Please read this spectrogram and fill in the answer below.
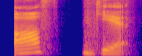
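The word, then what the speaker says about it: Auf geht's: Off get. The off is pronounced like off, and the get is pronounced like gat. Off yet.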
